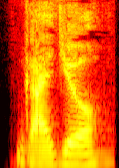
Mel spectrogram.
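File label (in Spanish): "gallo", Spanish; ortografia; heterosemanticos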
